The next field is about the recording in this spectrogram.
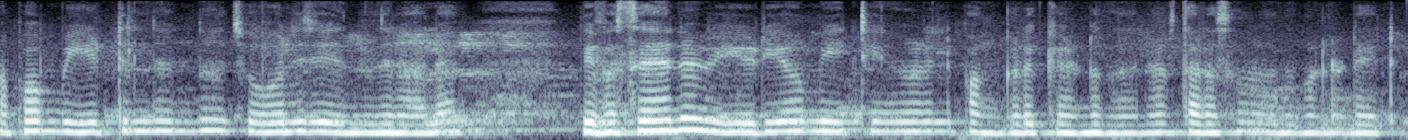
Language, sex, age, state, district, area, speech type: Malayalam, female, 30-45, Kerala, Idukki, rural, spontaneous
